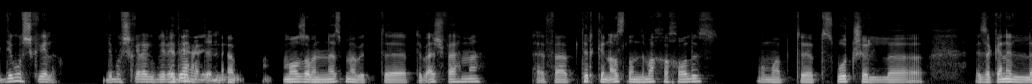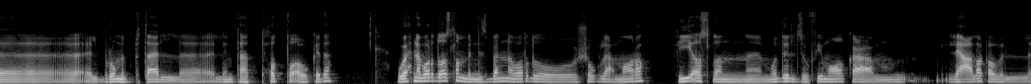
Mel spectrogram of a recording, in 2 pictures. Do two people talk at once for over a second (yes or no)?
no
